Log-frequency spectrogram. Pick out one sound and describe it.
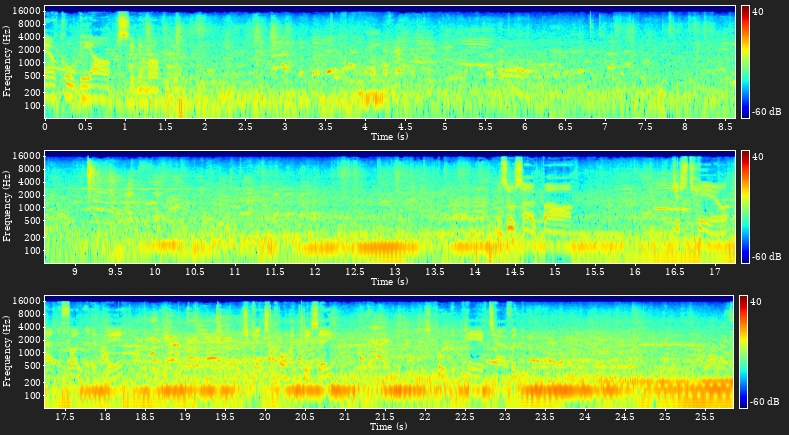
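Adult men and women talk casually nearby outdoors.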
